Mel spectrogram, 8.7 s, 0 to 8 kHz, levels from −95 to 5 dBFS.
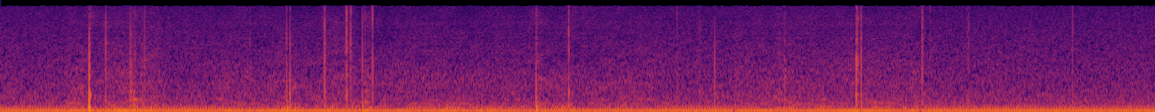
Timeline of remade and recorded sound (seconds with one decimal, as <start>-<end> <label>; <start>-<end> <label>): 0.0-0.5 recorded; 0.5-1.2 remade; 1.2-1.6 recorded; 1.6-5.0 remade; 5.0-5.5 recorded; 5.5-6.9 remade; 6.9-8.7 recorded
